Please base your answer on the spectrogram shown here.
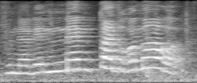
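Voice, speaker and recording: Casting: actress as principled young woman in a stage play, very high voice, challenging and reproachful, echoey. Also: expressive, a little slow, a bit bright. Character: reproachful, questioning young woman of moral conscience. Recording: echoey stage, distant microphone.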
